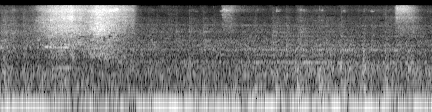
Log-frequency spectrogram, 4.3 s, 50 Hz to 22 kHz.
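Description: Loaded coal train passing close by: a steady heavy rumble of steel wheels on rail as the hopper cars give way to the mid-train distributed-power EMD SD70ACe diesel locomotives. A burst of hiss comes about half a second in, with shorter ones a little past two seconds and near the end.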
